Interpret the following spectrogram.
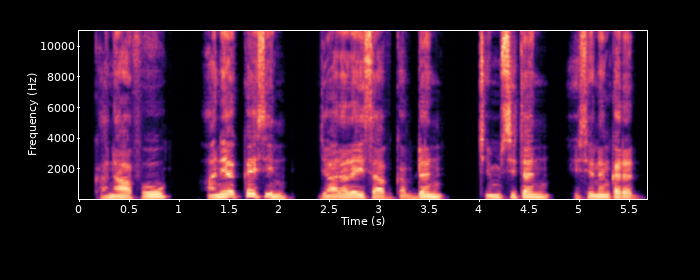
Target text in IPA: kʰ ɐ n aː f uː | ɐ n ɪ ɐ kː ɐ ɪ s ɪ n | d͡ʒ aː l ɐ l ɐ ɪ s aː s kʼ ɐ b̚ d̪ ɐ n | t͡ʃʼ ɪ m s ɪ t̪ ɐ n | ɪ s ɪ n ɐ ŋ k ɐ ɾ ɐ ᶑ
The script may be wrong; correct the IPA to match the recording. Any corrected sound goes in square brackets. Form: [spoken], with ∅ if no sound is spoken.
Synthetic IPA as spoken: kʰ ɐ n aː f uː | ɐ n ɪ ɐ kː ɐ ɪ s ɪ n | d͡ʒ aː l ɐ l ɐ ɪ s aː [f] kʼ ɐ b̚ d̪ ɐ n | t͡ʃʼ ɪ m s ɪ t̪ ɐ n | ɪ s ɪ n ɐ ŋ k ɐ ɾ ɐ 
